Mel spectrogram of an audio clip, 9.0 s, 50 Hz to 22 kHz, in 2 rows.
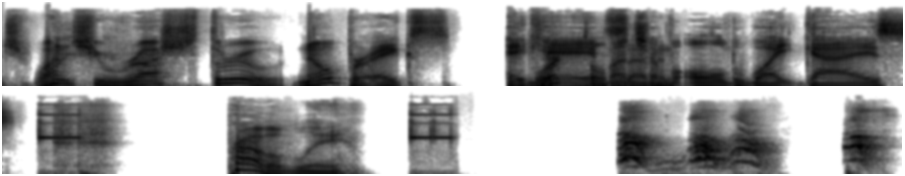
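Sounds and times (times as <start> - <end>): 
speech: 0.0 - 6.4
short electronic beep: 6.6 - 6.8
dog barking: 7.6 - 9.0.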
